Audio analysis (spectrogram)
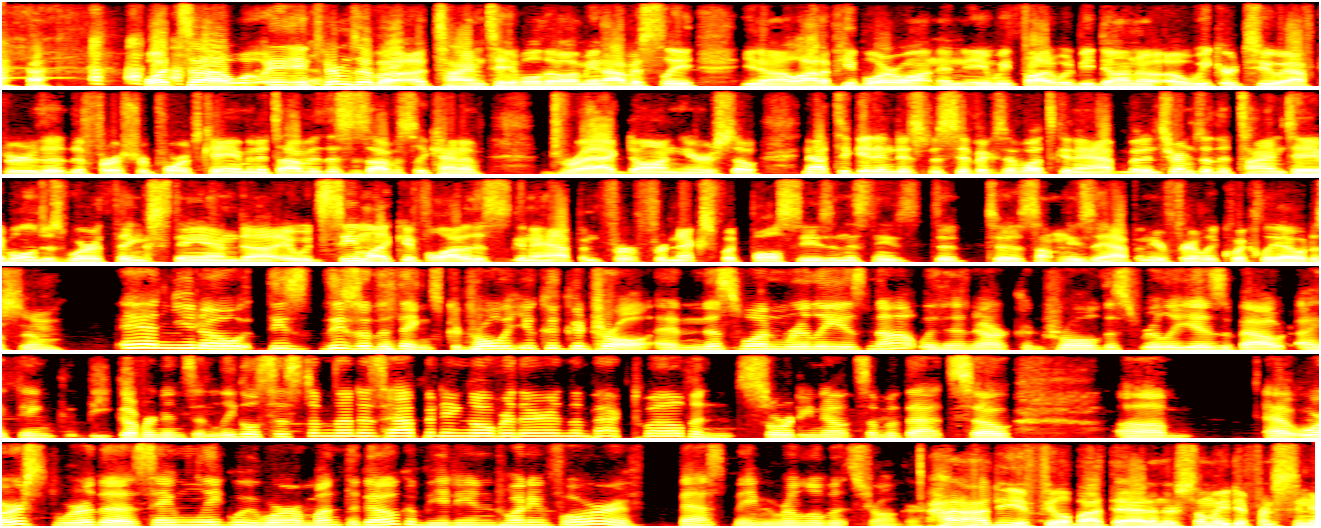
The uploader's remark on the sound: Live from Las Vegas. At Mountain West Women's Basketball Media Day at Resorts World in Las Vegas on a special episode of Bronco Nation News LIVE.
